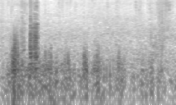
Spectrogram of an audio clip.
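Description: Wind buffeting the microphone, with a couple of short knocks near the start.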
